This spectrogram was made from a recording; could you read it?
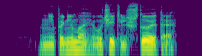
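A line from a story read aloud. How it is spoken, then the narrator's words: Strained, barely calm. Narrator (Russian): Я старался говорить спокойно, хотя спокойствие стремительно терял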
